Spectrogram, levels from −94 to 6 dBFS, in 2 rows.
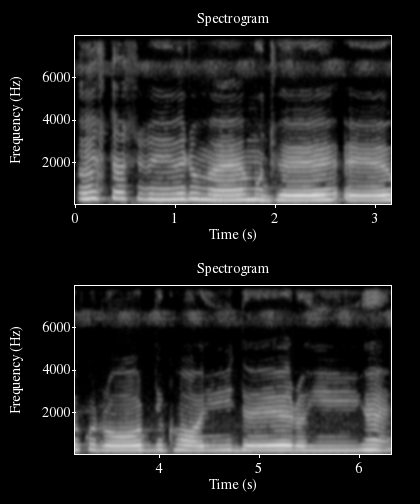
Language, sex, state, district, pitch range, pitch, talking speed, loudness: Hindi, female, Madhya Pradesh, Umaria, 225-250 Hz, 230 Hz, 95 wpm, -14 LUFS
